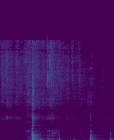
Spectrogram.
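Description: Swiss Army knife blade being worked into the crack of a padlock to pry off its pin retaining plate: a sharp metal click a little over half a second in, a few faint ticks, then a second click near the end.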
